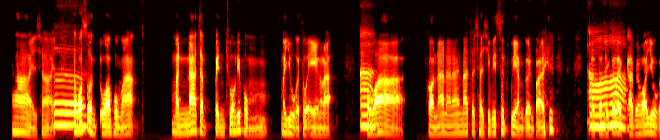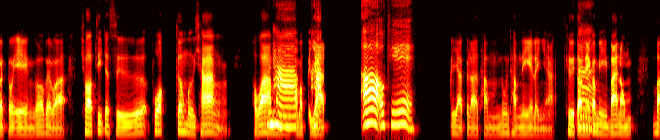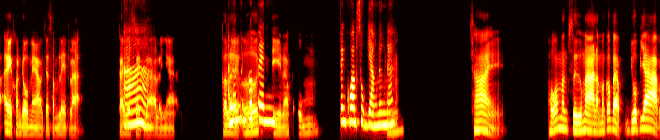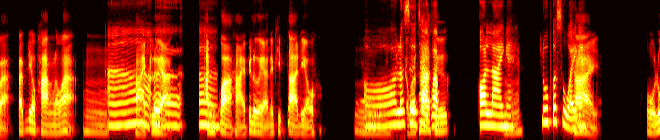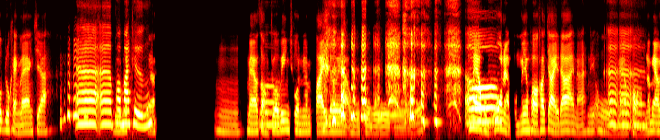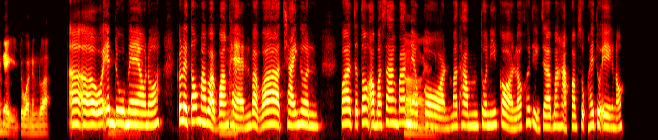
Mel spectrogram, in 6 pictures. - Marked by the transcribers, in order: other background noise; chuckle; laugh; laugh
- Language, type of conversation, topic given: Thai, unstructured, ทำไมคนเรามักชอบใช้เงินกับสิ่งที่ทำให้ตัวเองมีความสุข?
